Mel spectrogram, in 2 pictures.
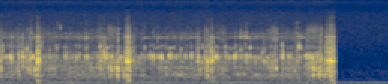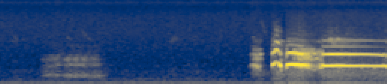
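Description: Drip coffee maker gurgling and hissing as it brews, with small pops and clicks; it cuts off abruptly about four and a half seconds in. Near the end a rooster crows once, a call that rises and then holds.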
